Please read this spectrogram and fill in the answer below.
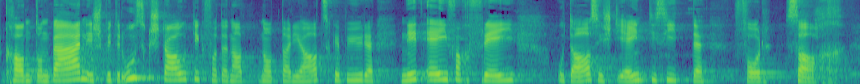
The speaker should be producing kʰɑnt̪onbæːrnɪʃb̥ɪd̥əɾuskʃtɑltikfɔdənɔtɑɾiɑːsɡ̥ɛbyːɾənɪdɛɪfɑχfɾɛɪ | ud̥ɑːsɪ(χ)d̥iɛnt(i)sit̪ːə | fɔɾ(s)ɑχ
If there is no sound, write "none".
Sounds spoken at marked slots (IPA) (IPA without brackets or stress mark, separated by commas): ʃ, i, s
